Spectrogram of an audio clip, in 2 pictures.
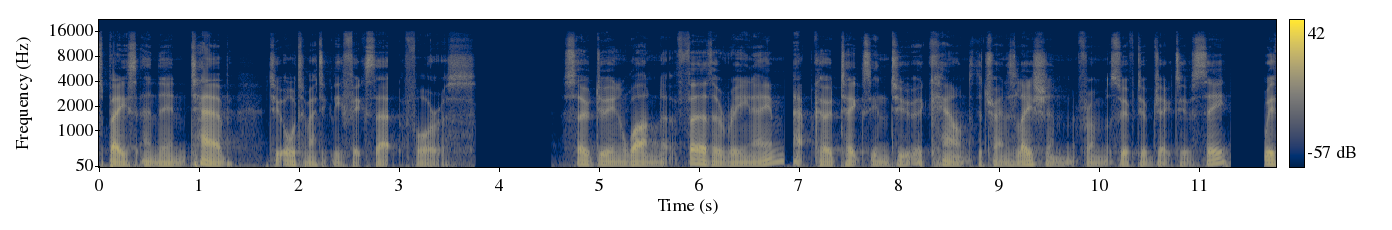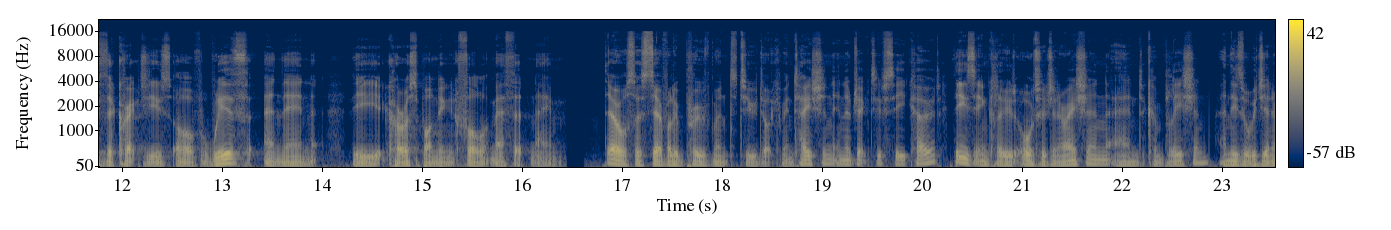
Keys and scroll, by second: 15.6 shift+F6.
